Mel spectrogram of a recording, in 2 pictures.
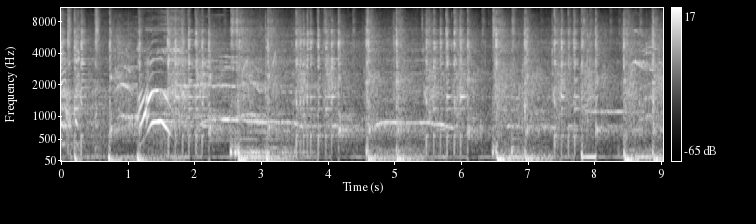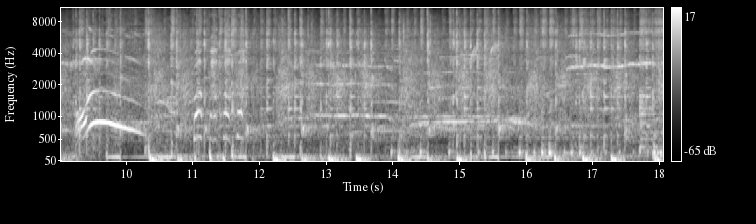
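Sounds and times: live band dance music: 0:00.0 - 0:18.0
steady drum beat: 0:00.0 - 0:18.0.

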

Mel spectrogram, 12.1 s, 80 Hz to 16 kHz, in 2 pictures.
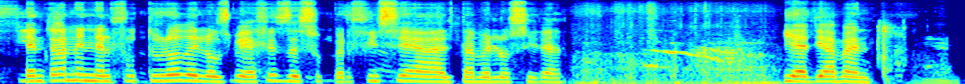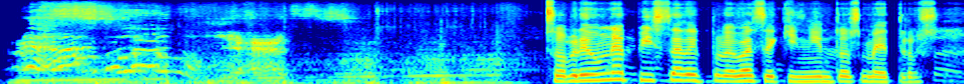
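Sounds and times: background music: 0:03.6 - 0:10.0
faint voices: 0:05.5 - 0:08.4.

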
